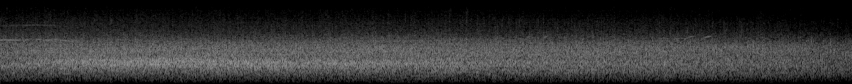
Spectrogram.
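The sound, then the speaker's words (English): A church audience gives a clap offering to the Lord, clapping together in a dense, steady wash of applause that holds for several seconds without voices, then tapers off slightly at the end. “Let's get the Lord to clap offering on that note.”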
